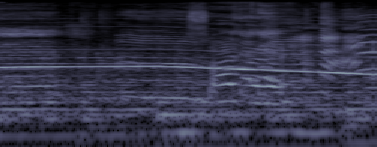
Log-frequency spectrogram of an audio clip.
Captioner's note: police siren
